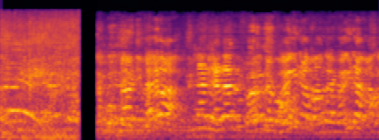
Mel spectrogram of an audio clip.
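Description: A crowd of men and women talk over one another close by.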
